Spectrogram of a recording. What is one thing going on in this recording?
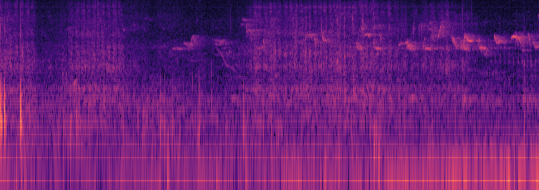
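A fishing reel clicks and whirs as it is handled.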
